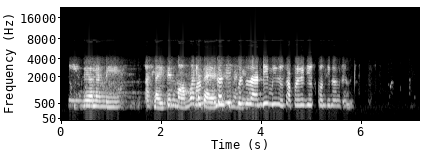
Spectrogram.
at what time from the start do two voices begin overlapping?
3 s

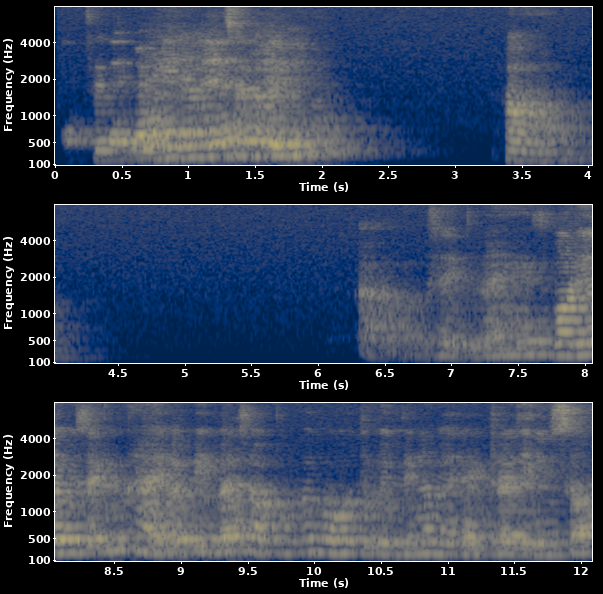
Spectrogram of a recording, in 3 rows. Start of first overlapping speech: 1 s

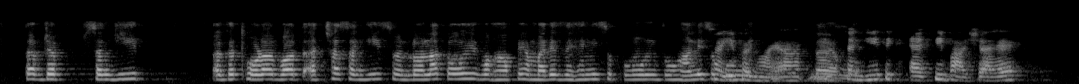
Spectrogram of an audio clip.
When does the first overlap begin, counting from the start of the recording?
7 s

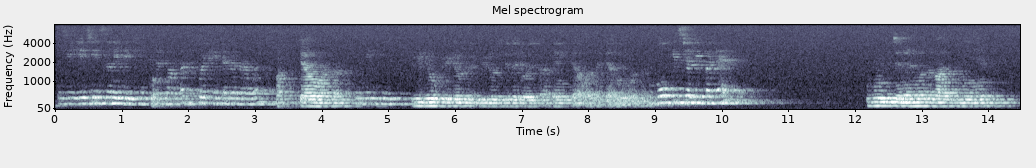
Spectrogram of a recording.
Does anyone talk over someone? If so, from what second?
none

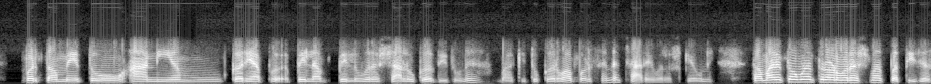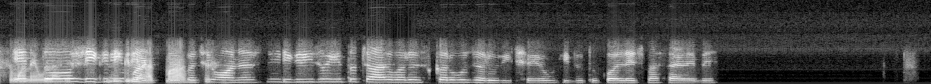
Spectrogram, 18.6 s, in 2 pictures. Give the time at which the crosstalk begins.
9 s

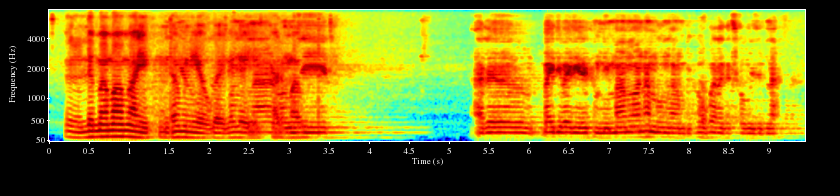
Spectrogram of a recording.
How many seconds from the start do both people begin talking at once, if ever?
1 s

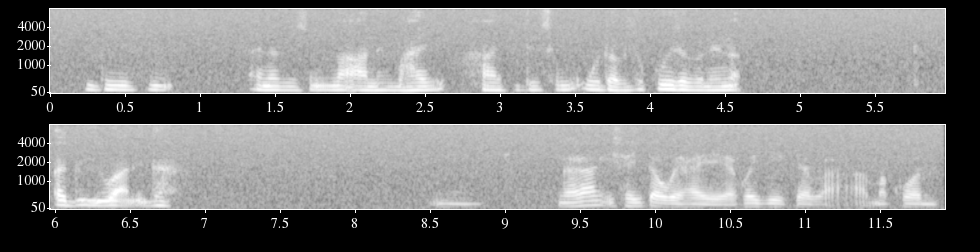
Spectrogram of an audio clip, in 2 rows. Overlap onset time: none

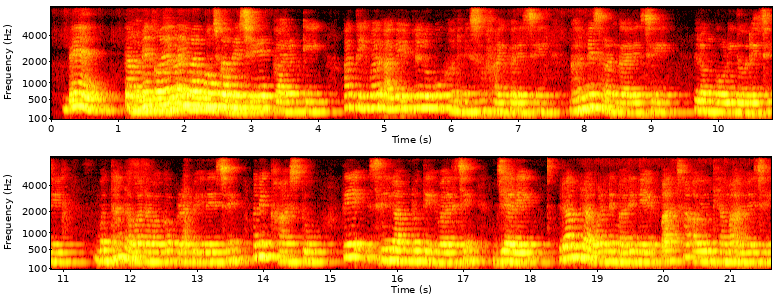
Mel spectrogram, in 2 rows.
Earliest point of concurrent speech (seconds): 1 s

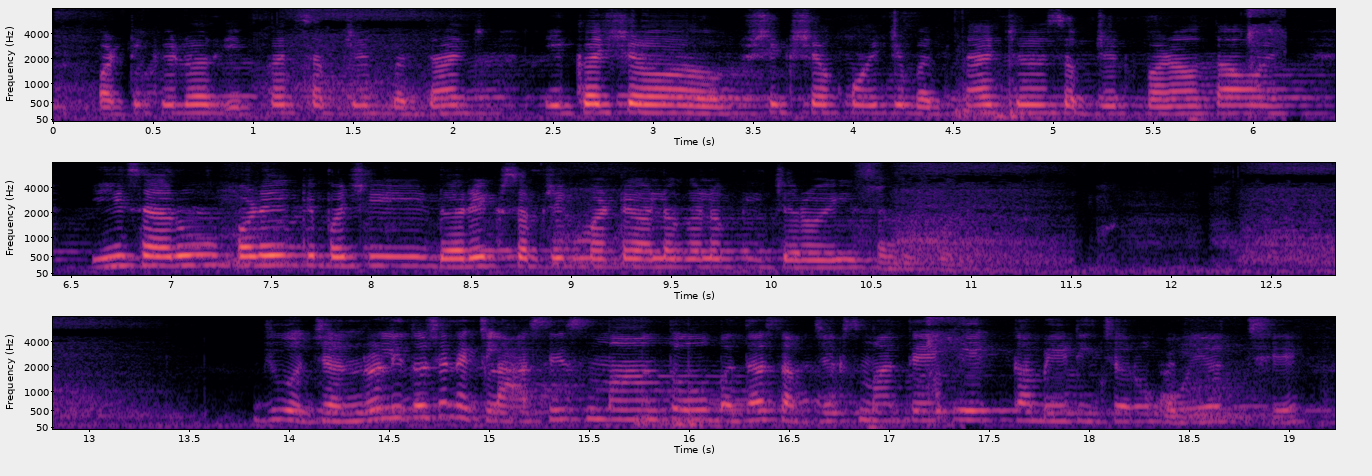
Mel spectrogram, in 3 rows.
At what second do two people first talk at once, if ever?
none

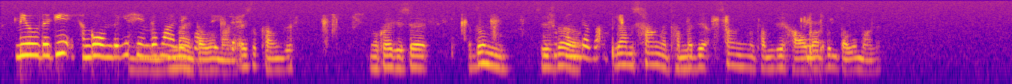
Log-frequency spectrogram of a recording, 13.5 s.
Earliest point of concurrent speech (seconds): 2 s

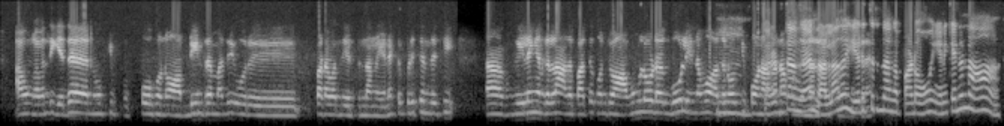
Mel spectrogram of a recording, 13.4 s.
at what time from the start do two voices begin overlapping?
10 s

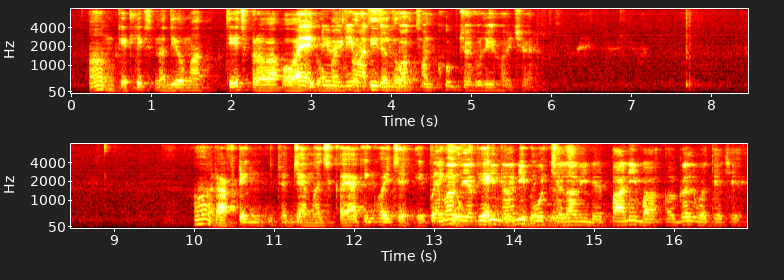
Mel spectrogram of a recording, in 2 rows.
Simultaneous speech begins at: 3 s

